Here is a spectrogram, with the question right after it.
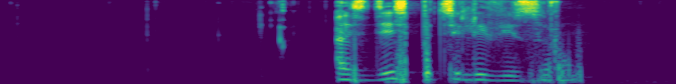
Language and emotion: Russian, neutral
